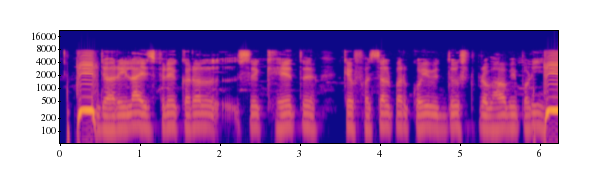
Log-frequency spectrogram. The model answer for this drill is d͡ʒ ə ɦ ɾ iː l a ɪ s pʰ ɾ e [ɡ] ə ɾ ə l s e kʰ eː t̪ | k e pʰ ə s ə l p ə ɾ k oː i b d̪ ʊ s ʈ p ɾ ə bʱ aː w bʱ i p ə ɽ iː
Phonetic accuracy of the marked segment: incorrect: k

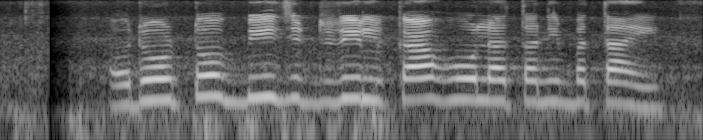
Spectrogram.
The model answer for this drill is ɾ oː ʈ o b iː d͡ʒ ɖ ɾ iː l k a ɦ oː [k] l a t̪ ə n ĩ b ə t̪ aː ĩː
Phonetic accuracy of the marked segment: incorrect: none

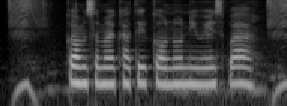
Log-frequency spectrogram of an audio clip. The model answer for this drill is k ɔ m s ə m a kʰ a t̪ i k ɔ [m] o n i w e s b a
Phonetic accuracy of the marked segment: incorrect: n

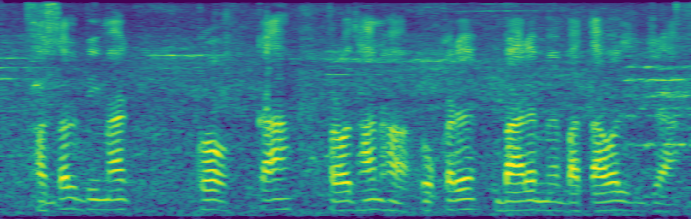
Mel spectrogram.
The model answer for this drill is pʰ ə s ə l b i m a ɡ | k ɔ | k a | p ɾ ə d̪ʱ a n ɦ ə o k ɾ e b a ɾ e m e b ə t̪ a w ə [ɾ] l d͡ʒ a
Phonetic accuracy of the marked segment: incorrect: none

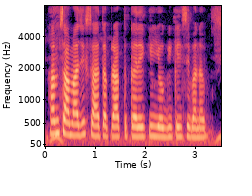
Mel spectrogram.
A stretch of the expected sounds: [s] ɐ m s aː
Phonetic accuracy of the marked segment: incorrect: h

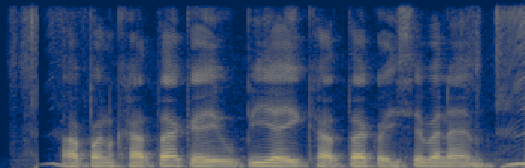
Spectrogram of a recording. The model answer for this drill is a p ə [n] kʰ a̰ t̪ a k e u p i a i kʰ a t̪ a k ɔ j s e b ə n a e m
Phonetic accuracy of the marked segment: correct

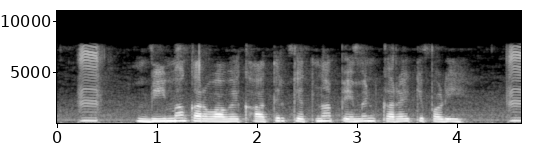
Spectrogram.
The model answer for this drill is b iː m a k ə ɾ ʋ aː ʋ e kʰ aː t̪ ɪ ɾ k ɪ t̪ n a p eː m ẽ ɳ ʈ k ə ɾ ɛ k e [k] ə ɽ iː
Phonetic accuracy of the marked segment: incorrect: p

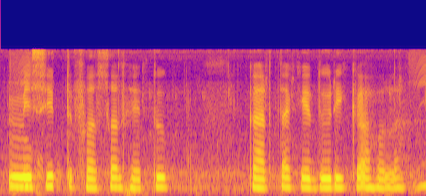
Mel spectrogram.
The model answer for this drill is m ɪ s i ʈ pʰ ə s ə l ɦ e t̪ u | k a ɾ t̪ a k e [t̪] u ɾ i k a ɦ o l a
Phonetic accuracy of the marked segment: incorrect: d̪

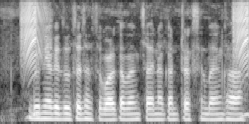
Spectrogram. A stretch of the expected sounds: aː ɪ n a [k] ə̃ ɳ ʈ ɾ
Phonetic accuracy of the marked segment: correct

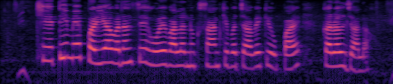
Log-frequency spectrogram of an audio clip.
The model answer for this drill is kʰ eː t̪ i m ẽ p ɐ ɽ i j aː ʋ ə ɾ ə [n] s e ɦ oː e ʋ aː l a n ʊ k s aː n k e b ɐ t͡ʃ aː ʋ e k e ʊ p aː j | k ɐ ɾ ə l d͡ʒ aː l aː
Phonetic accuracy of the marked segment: correct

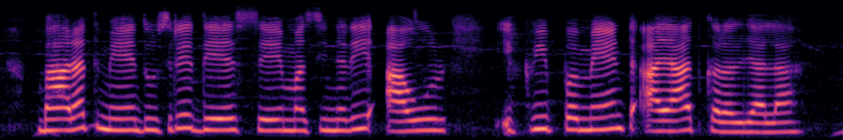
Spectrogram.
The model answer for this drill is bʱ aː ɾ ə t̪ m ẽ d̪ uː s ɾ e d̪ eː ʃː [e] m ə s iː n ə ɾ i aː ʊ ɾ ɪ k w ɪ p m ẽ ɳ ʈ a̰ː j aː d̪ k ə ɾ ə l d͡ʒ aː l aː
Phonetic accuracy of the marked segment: correct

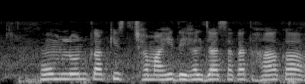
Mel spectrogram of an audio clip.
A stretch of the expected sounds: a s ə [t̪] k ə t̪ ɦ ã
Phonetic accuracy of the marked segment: incorrect: none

